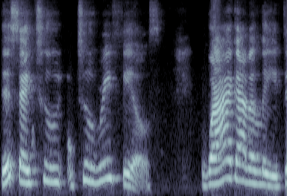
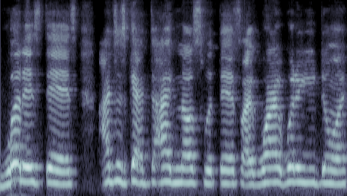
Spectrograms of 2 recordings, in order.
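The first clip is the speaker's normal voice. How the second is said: put-on crying voice of a man. Retelling a video where a man reacts to a diagnosis: imitating a crying man. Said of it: "He crying, like".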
